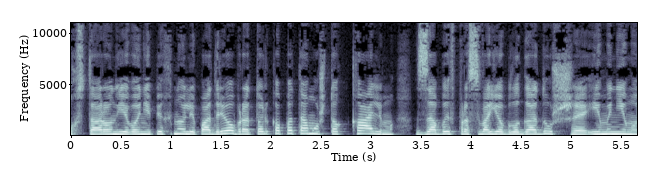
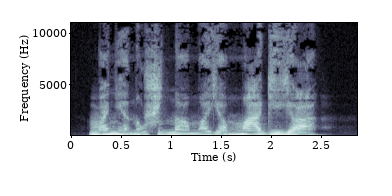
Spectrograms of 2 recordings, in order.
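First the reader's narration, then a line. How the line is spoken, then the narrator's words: Growled. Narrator (Russian): рычал кузен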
